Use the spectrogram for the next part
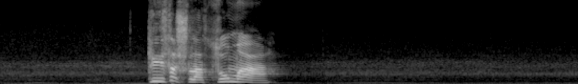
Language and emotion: Russian, angry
